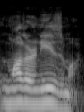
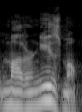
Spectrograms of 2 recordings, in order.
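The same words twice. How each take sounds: First: It is said with Catalan pronunciation. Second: It is said with Spanish pronunciation. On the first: "in Catalan, they call it" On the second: "in Spanish, they call it"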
